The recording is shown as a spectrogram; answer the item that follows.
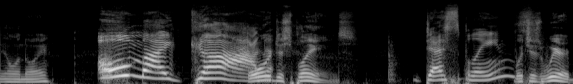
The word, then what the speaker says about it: Des Plaines: Des Plaines. I think I say Desplain. That's how I say it. Desplains. I say it like quick, but I do say the S.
